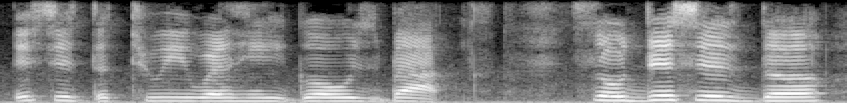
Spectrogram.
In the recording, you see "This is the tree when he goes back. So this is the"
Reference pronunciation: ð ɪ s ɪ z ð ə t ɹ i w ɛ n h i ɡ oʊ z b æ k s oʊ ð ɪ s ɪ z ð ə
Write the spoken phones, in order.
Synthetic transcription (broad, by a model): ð ɪ s ɪ z ð ə t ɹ i w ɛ n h i ɡ oʊ z b æ k s oʊ ð ɪ s ɪ z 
